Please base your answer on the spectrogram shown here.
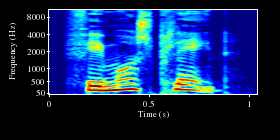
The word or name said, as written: femårsplan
